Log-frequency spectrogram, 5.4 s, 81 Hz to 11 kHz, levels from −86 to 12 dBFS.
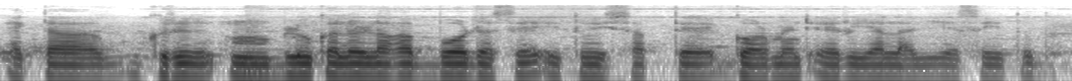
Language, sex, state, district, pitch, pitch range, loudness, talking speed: Nagamese, male, Nagaland, Dimapur, 115 Hz, 110-115 Hz, -16 LUFS, 170 wpm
